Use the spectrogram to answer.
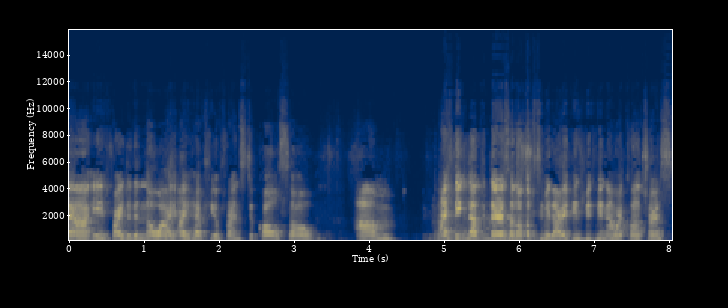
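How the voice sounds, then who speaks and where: A woman's high-pitched, raised, projected voice with a Polish accent, at a moderate pace and ordinary pitch variation. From Poland. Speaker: mother of the channel's child. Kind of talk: interview. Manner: halting.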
